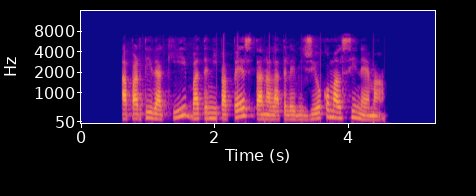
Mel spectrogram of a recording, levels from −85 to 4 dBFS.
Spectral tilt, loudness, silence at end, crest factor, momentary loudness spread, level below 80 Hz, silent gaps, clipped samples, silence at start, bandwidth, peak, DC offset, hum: -4.5 dB/octave; -20 LUFS; 0.75 s; 20 dB; 7 LU; -56 dBFS; none; under 0.1%; 0.6 s; 7.6 kHz; -2 dBFS; under 0.1%; none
